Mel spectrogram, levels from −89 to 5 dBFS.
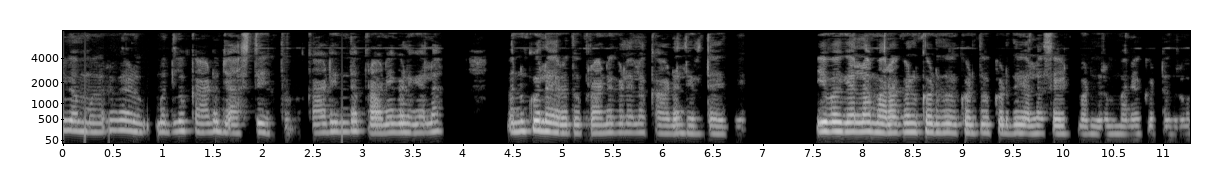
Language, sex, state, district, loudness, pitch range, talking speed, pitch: Kannada, female, Karnataka, Mysore, -25 LUFS, 170-205 Hz, 130 wpm, 185 Hz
